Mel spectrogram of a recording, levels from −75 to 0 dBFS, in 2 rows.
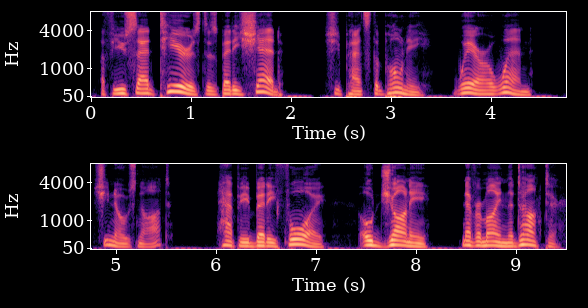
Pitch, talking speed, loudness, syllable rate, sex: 130 Hz, 165 wpm, -17 LUFS, 4.6 syllables/s, male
